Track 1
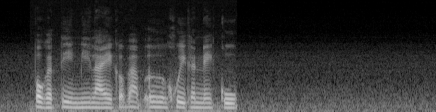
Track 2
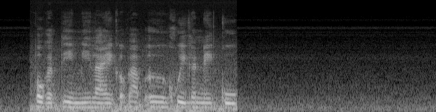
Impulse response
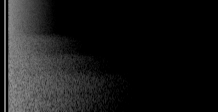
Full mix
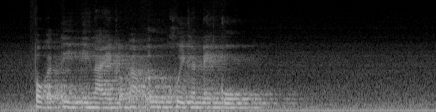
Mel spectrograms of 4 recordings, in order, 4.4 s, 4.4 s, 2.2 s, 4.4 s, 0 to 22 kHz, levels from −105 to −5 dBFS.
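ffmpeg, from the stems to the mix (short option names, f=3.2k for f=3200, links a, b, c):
-filter_complex "[0:a]equalizer=f=180:w=1.5:g=2.5,aeval=exprs='val(0)+0.00316*(sin(2*PI*60*n/s)+sin(2*PI*2*60*n/s)/2+sin(2*PI*3*60*n/s)/3+sin(2*PI*4*60*n/s)/4+sin(2*PI*5*60*n/s)/5)':c=same,volume=-4.5dB,asplit=2[a][b];[b]volume=-4dB[c];[1:a]volume=-14dB[d];[2:a]atrim=start_sample=2205[e];[c][e]afir=irnorm=-1:irlink=0[f];[a][d][f]amix=inputs=3:normalize=0,acompressor=threshold=-33dB:ratio=5"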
